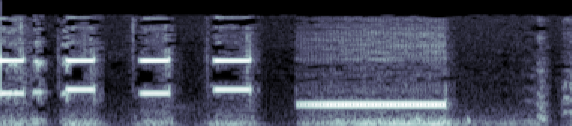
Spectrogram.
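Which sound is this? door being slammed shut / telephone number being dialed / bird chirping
telephone number being dialed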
